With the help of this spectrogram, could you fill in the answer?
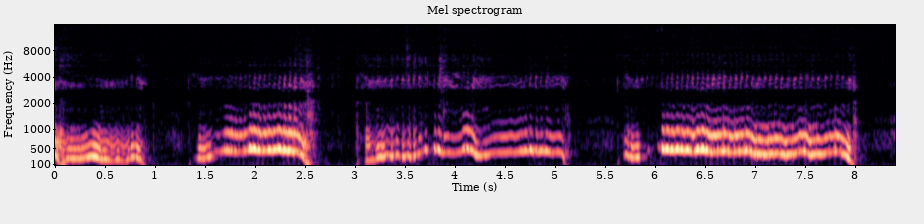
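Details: Senior Boston Terrier and Basset Hound mix indoors in North Carolina, complaining that a wastebasket blocks his walks around the house. Four drawn-out, wavering moaning howls, each rising and dipping in pitch, with short quiet gaps between them.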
